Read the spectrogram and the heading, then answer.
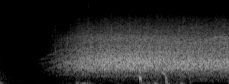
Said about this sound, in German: Applaus hat schon was.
